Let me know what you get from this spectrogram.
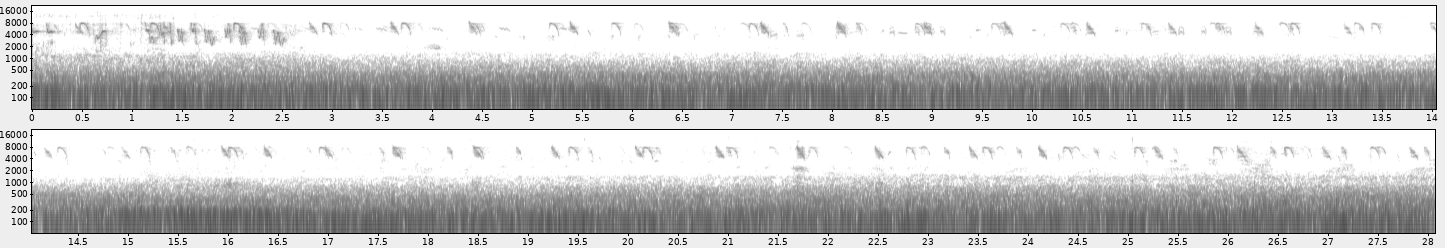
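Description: A small bird chirping over and over, short high chirps at about two to three a second, with a busier run of calls in the first few seconds. A steady low rumble lies underneath.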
